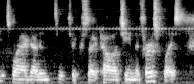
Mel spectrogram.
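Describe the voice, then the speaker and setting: Noticeable background noise behind a man with an American accent, at a fairly quick pace. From North Jersey. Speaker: clinical psychologist. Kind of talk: interview. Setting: call.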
